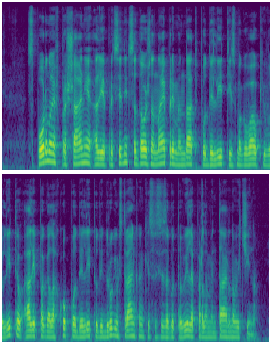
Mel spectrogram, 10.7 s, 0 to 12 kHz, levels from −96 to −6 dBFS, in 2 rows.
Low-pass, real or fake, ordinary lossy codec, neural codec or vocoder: 10.8 kHz; real; none; none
